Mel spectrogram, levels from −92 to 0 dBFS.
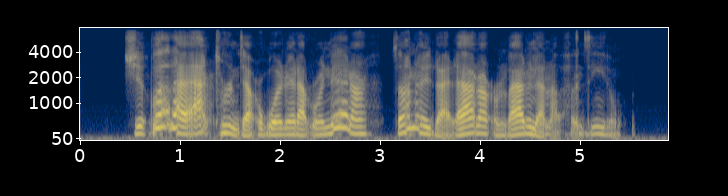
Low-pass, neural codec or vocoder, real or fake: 7.2 kHz; autoencoder, 22.05 kHz, a latent of 192 numbers a frame, VITS, trained on many speakers; fake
